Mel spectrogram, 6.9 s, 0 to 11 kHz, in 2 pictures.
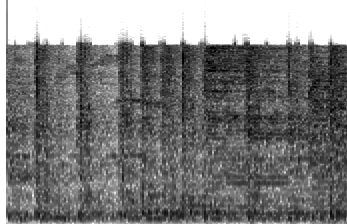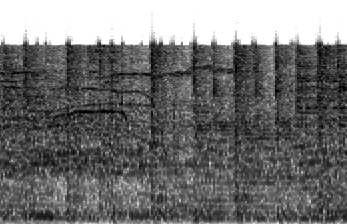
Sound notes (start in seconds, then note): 0.0 crowd cheers; 0.1 electric instrumental music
